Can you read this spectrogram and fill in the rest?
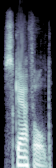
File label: "scaffold", American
